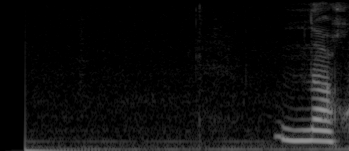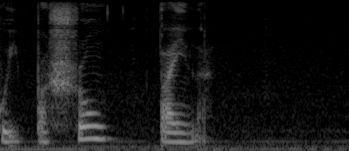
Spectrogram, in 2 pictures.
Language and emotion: Russian, angry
